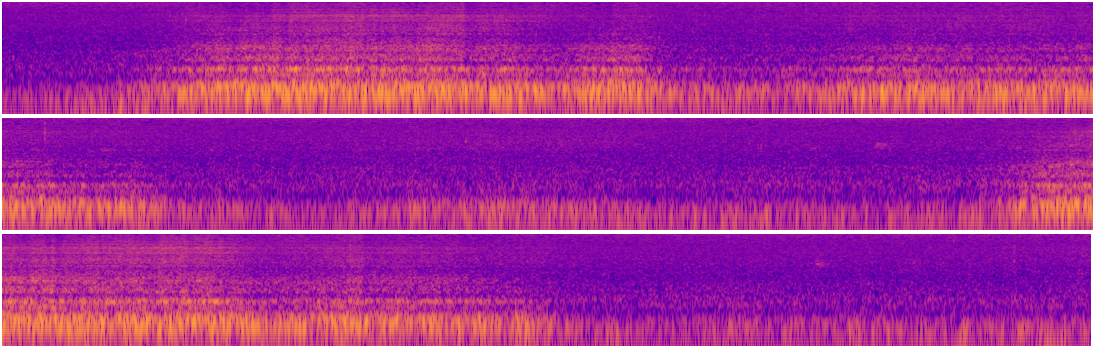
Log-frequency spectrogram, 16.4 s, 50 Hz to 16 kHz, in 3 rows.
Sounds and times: jet of water which can be seen shooting up 0:00.0 - 0:16.3
waves 0:00.0 - 0:16.3
gurgling and groaning noise 0:00.3 - 0:06.7

